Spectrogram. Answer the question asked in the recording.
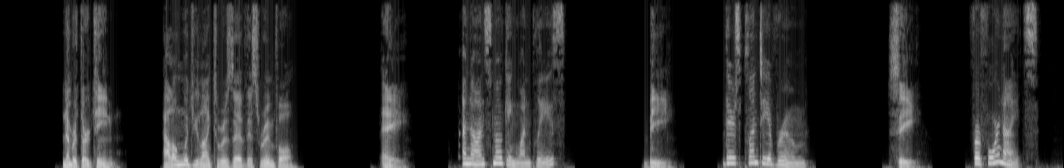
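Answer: C: For 4 nights.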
